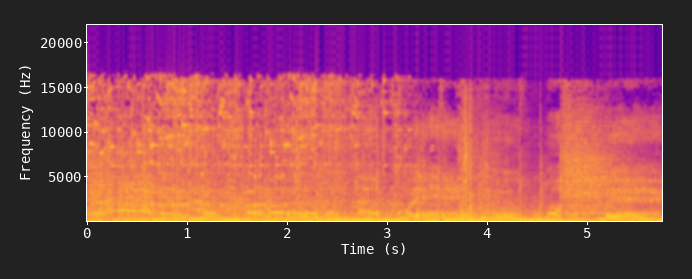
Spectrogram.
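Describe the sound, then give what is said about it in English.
Machine-gun fire in a film fight as a woman shoots at a demon: loud, dense, continuous bursts of shots mixed with shifting tonal sounds. “The demon backflips away from Gretel, trying to escape her machine gun's bullets.”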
